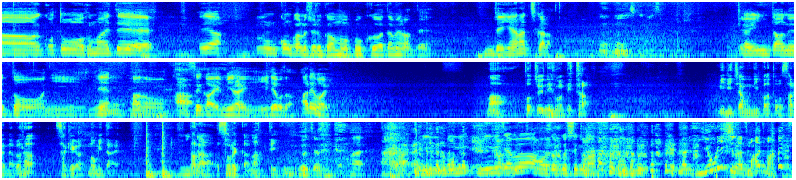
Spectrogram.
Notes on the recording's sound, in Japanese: 屋外収録。名古屋駅に飲みにいこう！いつもの指向性マイクではなくXYマイクでの収録となっています。広いレンジによる街の臨場感をお楽しみください。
